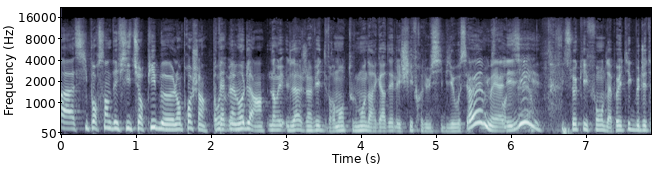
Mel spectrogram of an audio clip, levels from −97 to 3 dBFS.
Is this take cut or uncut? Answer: cut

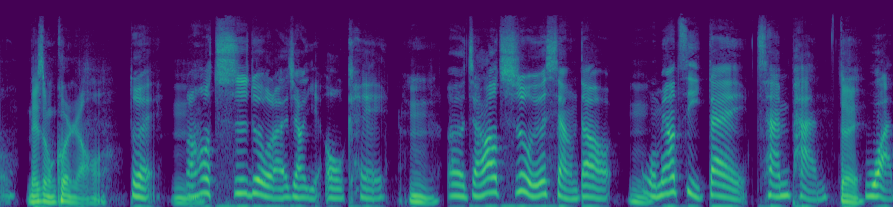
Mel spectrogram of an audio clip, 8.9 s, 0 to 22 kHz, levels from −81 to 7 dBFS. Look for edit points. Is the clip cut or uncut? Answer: uncut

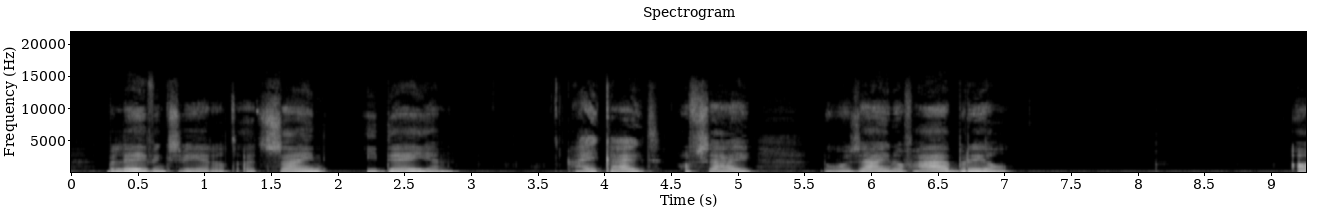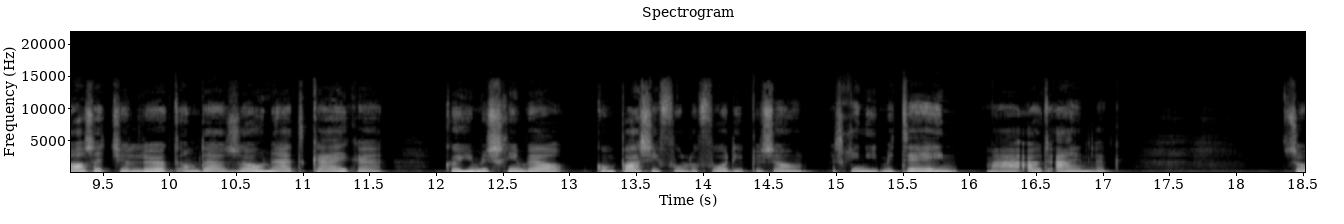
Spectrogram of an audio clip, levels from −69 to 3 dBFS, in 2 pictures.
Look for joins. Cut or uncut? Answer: uncut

